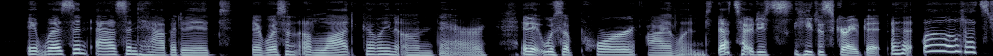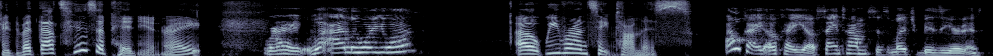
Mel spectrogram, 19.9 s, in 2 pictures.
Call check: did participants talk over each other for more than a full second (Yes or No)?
No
